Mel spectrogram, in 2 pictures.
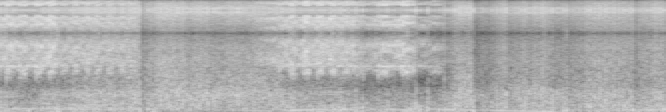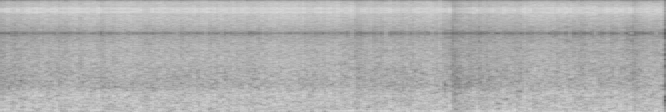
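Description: Engine of a Suzuki rear-wheel-drive slalom car driven hard through the course, its revs rising and falling between the gates. A higher-pitched layer of the engine noise cuts off sharply about five seconds in.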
